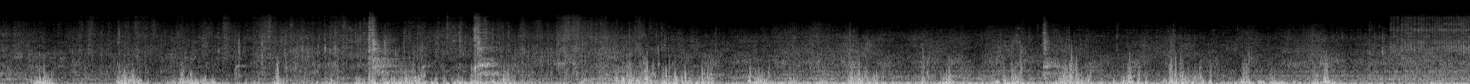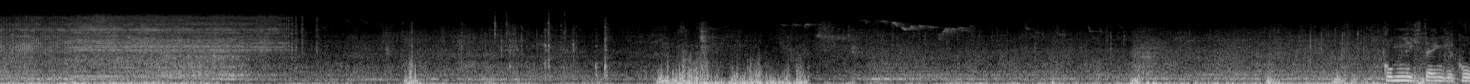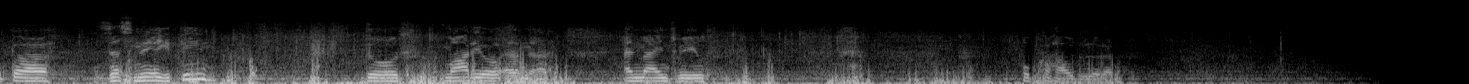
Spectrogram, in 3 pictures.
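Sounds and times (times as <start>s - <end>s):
bike knocks and rattles: 0.0s - 23.8s
bike tyre rumble: 0.0s - 43.2s.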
